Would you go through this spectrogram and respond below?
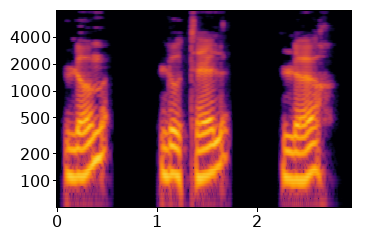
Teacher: Alors dans tous les cas, on n'entend pas le H, il n'est jamais prononcé réellement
